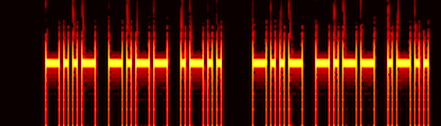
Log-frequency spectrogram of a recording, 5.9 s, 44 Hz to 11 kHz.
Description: Morse code, heard as a keyed tone, about 20 wpm, 700 Hz. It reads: XYL XYL
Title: Abbreviations Repeated 3x - 20wpm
